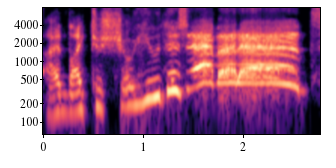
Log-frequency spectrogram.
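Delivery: very loud, very high, shrill swooping anime scream. Recalling how he voiced the trial's high action points: Phoenix Wright anime scream.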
